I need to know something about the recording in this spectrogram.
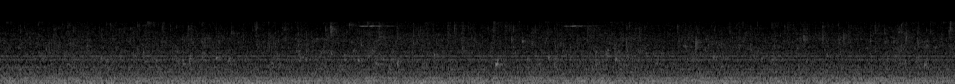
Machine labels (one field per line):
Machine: pump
